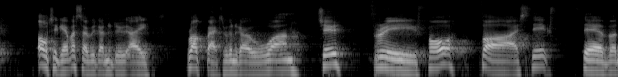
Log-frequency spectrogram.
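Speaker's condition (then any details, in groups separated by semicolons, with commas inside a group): No condition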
